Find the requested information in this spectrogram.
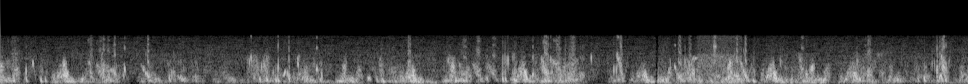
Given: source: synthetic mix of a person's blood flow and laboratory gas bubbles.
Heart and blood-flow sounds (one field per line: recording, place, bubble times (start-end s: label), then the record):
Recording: Doppler ultrasound of blood flow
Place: precordium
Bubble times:
0.00-0.51 s: bubbles
0.80-1.29 s: bubbles
1.40-1.55 s: bubbles
1.67-1.88 s: bubbles
1.94-1.99 s: bubbles
2.46-3.25 s: bubbles
3.65-4.18 s: bubbles
4.46-5.21 s: bubbles
5.30-5.85 s: bubbles
5.88-5.96 s: bubbles
6.10-6.28 s: bubbles
6.68-7.59 s: bubbles
7.79-8.11 s: bubbles
8.51-8.87 s: bubbles
9.14-9.52 s: bubbles
9.61-9.69 s: bubbles
From the record:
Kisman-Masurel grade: 342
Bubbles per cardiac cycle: rolling drumbeat, 9 or more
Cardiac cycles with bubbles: 100%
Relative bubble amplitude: moderate (0.250 to 0.450)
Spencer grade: 3 (all of the cardiac periods contain showers or single bubble signals, but not dominating or overriding the cardiac motion signals)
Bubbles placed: only in the low amplitude regions of the cardiac cycle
